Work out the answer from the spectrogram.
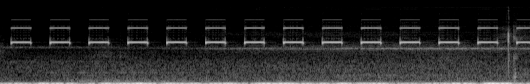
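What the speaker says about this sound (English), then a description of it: "Yeah, it's beeping for a reason." An electronic device beeps in a steady repeating pattern, about a dozen high, even tones, over a constant low rumble like a running vehicle.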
